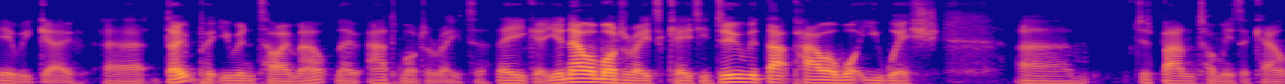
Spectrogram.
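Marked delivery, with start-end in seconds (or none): none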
